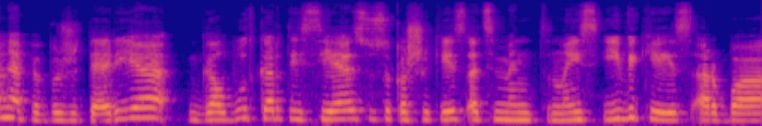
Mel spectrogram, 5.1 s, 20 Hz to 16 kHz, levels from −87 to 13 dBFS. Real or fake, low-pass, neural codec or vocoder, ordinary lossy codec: real; 14.4 kHz; none; AAC, 48 kbps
